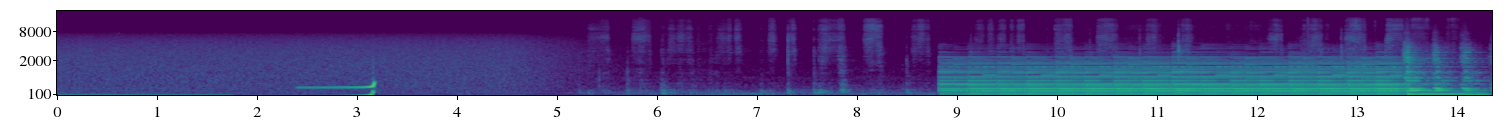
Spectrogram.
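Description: Recorded gravitational-wave signal of two black holes merging, shifted up in frequency so it can be heard: a rumbling noise with hiss swells, then ends in a brief chirp that sweeps sharply upward ('whoop') about three seconds in. After it come chalk taps and scratches on a blackboard, then a sustained music chord from about nine seconds.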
